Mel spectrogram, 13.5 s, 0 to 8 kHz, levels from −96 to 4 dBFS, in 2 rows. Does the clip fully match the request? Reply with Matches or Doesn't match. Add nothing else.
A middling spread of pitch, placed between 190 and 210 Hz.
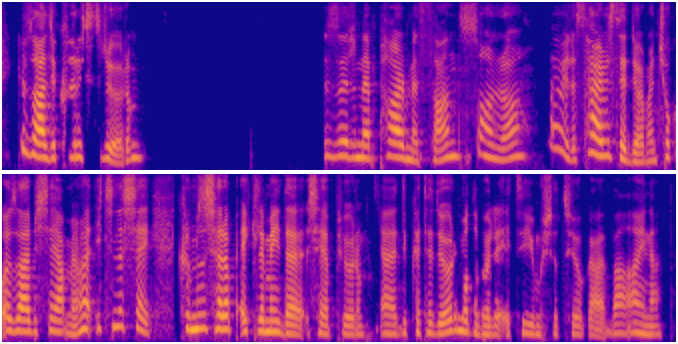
Doesn't match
